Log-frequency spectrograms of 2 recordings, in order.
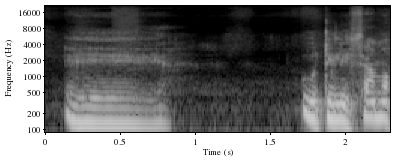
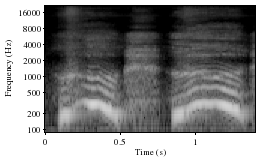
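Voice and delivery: high, whimpering imitation of desperate sobs; imitated sobbing; 9 semitones higher than usual. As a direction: mimic an old woman's inconsolable sobbing. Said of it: "eran unos sollozos". (imitación de sollozos desconsolados, agudos)

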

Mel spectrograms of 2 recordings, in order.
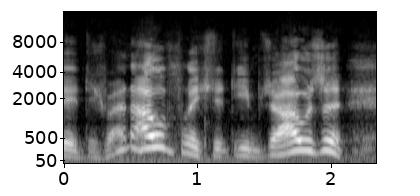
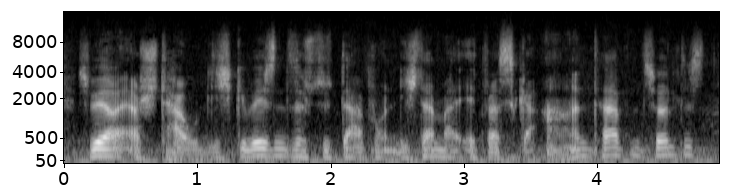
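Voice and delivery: usual speaking voice

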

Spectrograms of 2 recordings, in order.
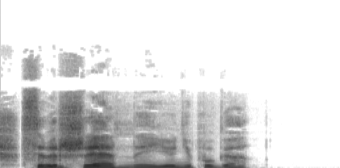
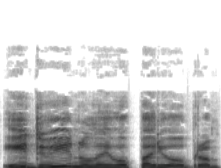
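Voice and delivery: usual speaking voice

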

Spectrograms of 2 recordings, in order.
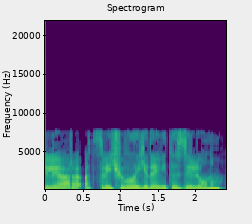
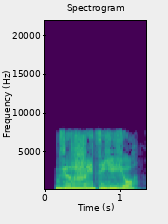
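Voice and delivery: raised, slow urgent cry of alarm; shout; 7 semitones higher, slower than usual. A narrator's reading. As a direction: call out to seize her. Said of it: "раздался запоздалый крик".

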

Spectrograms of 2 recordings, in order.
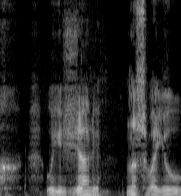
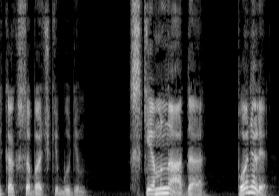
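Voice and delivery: menacing taunt; 8 semitones higher than usual. A narrator's reading. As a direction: warn them with sweet menace. Anya threatening the men.

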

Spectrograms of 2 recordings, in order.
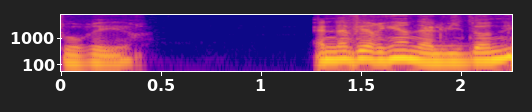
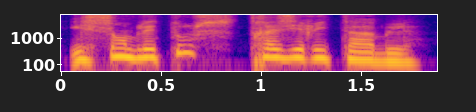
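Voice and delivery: plain reading voice

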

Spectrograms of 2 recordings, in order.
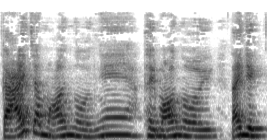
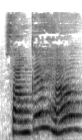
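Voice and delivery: ordinary talk, nothing marked

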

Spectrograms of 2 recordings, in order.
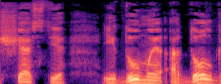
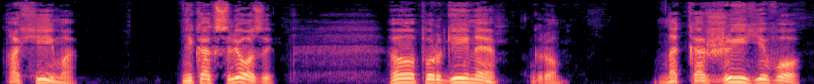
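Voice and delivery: slow, louder, higher lament to the gods; enraged outcry; 5 semitones higher, 4 dB louder than usual. A narrator's reading. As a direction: cry out in jealous fury. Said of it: "голос её стал похож более на шипение разгневанной орлицы". (гневный возглас разъярённой женщины)

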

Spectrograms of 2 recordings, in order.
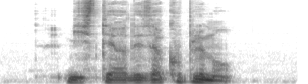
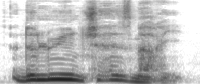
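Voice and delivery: put-on old master ordering; 10 semitones higher, 8 dB louder than usual.

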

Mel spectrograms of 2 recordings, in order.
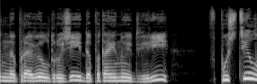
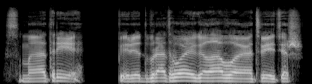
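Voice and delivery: threatening. A narrator's reading. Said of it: "пригрозил суровый страж".

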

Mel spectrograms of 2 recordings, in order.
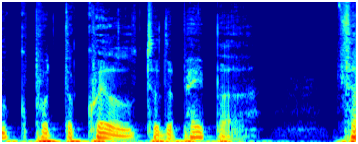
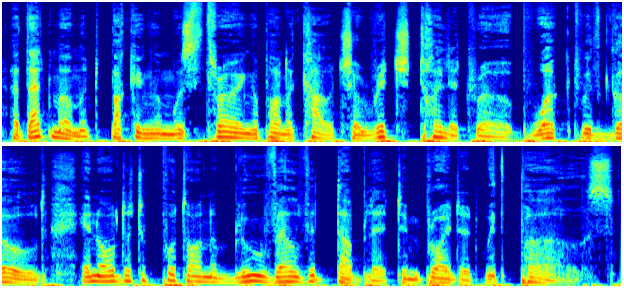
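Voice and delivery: plain reading voice

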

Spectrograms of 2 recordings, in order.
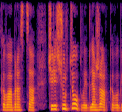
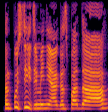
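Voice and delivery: put-on whimpering boy; 5 semitones higher than usual. A narrator's reading. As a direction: whine and beg like a small boy. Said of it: "захныкал мальчишка". (жалобное высокое хныканье)

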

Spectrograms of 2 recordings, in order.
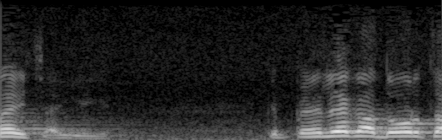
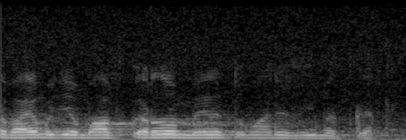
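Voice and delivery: humble apology; 4 semitones lower, 9 dB quieter, faster than usual. Retold or imitated.

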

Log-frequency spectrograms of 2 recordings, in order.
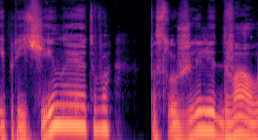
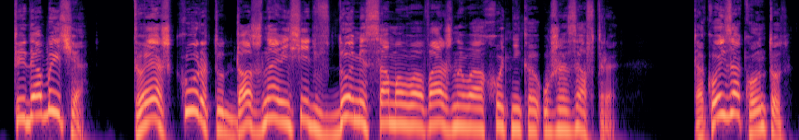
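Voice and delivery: lisping voice; 7 semitones higher, 5 dB louder than usual. Acted.

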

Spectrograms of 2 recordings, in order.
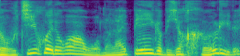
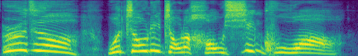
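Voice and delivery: high, loud, slow fatherly cry of relief; Trump as long-lost father; 7 semitones higher, 4 dB louder than usual. Acted. Trump hugging the boy, calling out to his lost son, hammed-up high and loud. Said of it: "把他抱起来说".

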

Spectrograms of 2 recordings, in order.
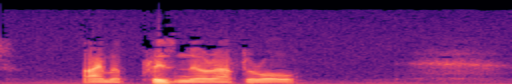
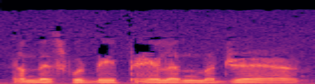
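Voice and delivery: low, cultured woman's voice; 7 semitones lower, 12 dB quieter than usual. A narrator's reading. Catherine speaks.

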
